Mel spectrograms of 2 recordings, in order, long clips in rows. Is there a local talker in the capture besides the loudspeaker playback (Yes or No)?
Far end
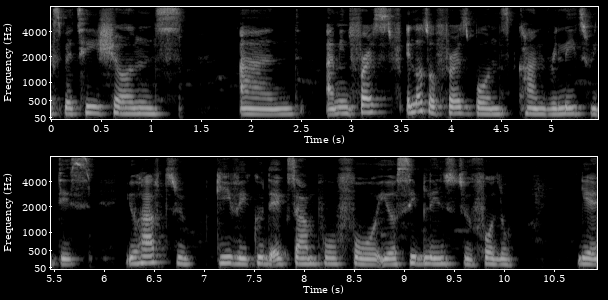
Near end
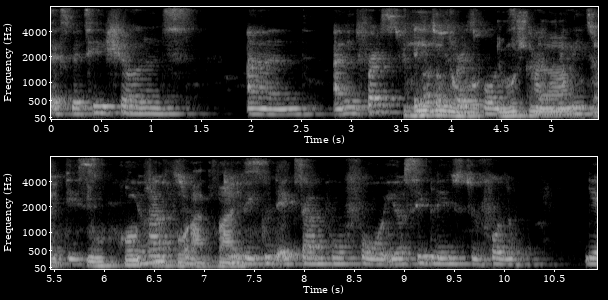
Yes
